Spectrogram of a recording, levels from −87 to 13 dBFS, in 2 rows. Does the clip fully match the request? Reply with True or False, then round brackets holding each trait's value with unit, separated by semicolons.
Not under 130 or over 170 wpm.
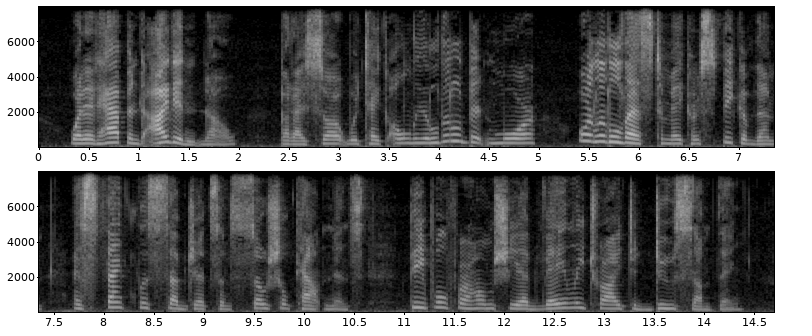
True (165 wpm)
